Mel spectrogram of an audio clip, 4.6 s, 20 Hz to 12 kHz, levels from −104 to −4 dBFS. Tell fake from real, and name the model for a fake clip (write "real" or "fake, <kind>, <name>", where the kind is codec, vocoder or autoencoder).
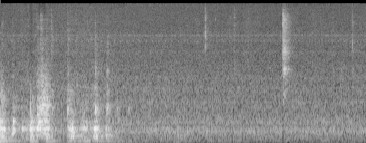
real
